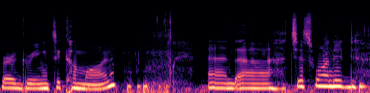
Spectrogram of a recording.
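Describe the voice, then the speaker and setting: A woman with a very deep, low pitch talks while noticeable background noise runs underneath. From Cayman Islands, George Town. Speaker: radio talk show host. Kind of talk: radio interview.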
